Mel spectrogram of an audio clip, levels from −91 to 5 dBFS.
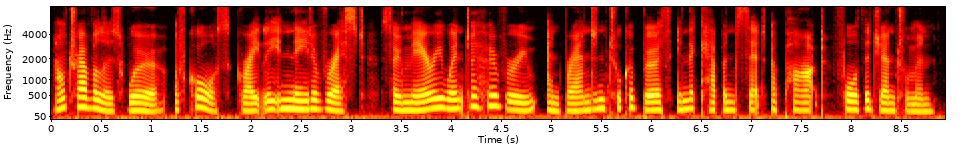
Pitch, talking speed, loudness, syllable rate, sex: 175 Hz, 195 wpm, -20 LUFS, 4.7 syllables/s, female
